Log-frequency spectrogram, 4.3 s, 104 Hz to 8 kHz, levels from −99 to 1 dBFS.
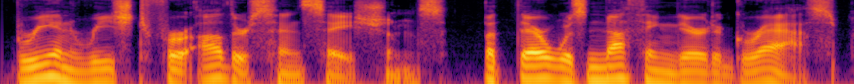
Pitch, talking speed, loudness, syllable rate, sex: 100 Hz, 170 wpm, -18 LUFS, 4.8 syllables/s, male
